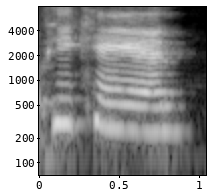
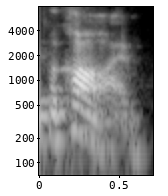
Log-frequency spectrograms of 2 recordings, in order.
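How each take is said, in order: First: "pecan" said slowly as pee-CAN; pronounced pee-CAN. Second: "pecan" said as puh-KAHN; pronounced puh-KAHN. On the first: Giving her own Southern way, pee-CAN. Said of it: "I say pecan". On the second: Showing how some people say it, puh-KAHN. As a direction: say "pecan" with a weak first syllable, then "kahn". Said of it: "some people say pecan". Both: Shown as a demonstration.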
